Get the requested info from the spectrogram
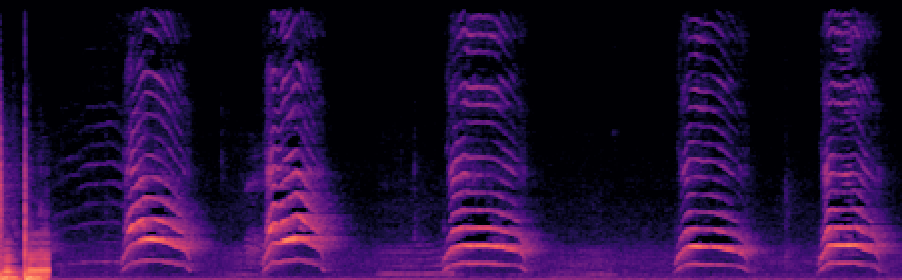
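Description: Kitten meowing five times, with high-pitched calls that each rise and then fall in pitch, spaced about one and a half to two seconds apart. A snatch of music cuts off about half a second in.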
